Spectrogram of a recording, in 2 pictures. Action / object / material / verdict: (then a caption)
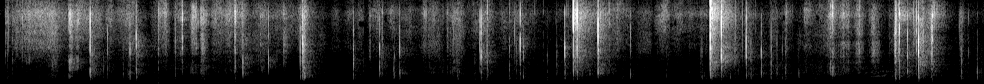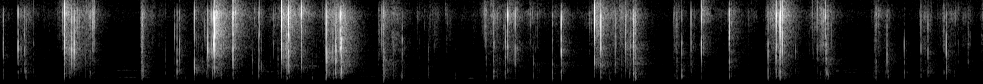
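scrape / glossy plastic chocolate bar wrapper / plastic film / none. A flat hand rubs and presses the glossy plastic wrapper of a full, sealed Alpino chocolate bar, crinkling it. The result is a steady stream of sharp, bright crackles and crinkles with almost no low end. Each crackle cuts off instantly, with louder bursts popping out now and then.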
